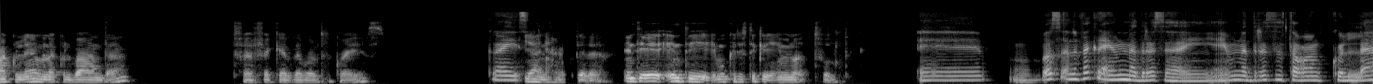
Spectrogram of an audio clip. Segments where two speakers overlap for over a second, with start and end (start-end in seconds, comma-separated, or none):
none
